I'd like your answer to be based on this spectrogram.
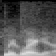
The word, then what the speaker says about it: McGuigan: McGuigan. I want to make sure I said that right. I got JJ McGuigan on the line here, and we're going to meet JJ in a second.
